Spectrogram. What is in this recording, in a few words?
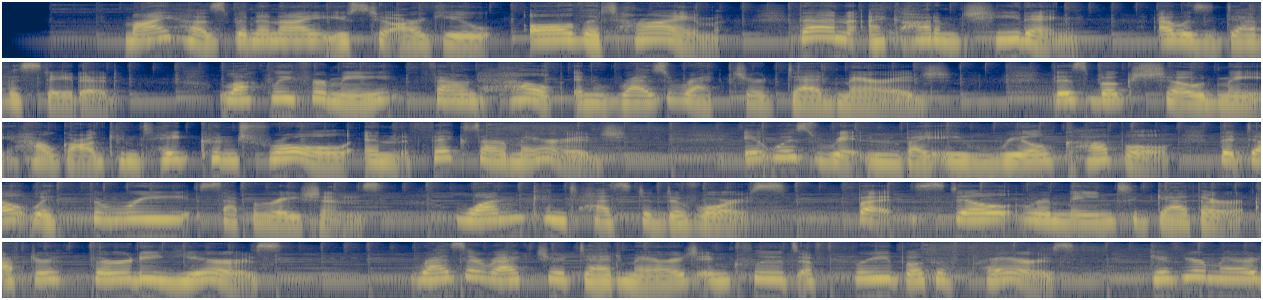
Female Voice Over Commercial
